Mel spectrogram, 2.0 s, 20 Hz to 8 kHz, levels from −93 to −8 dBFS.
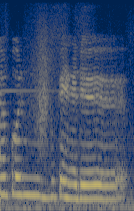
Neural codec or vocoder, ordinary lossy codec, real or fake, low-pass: none; none; real; none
